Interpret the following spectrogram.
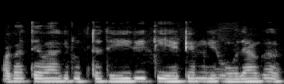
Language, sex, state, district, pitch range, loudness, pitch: Kannada, male, Karnataka, Belgaum, 135-140 Hz, -16 LUFS, 135 Hz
